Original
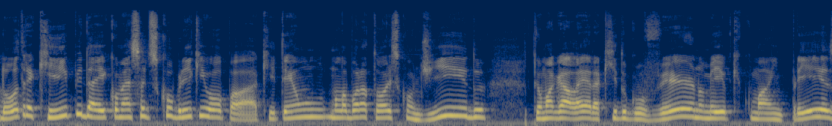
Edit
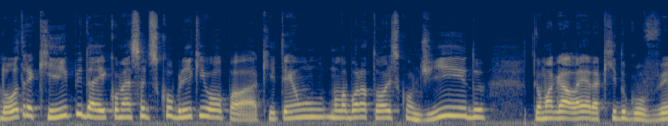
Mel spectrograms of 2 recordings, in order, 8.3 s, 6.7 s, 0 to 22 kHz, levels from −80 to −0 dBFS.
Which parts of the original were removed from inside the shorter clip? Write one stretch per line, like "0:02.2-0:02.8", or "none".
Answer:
none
